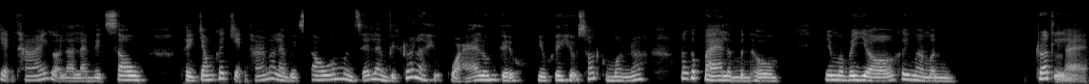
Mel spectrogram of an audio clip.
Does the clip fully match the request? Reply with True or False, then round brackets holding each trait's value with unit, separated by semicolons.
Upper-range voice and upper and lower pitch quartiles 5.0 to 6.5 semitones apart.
False (200 Hz; 3.9 semitones)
